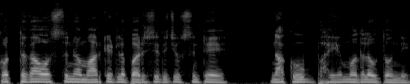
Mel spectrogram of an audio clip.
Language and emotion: Telugu, fearful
